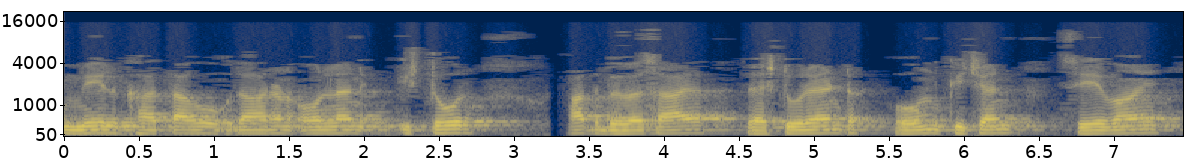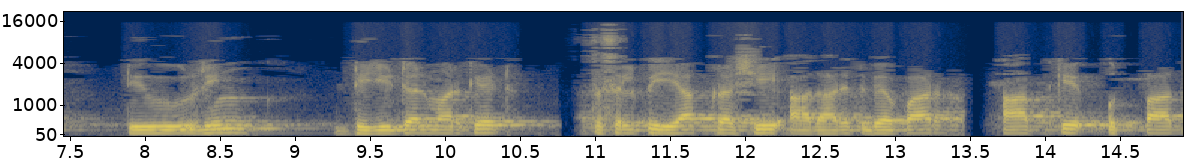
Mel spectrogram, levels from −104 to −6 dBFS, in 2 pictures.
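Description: From start to end the speech carries heavy WMA compression damage, likely from a low bitrate around 24 kbps. Long transform blocks smear quantisation noise, so consonants ring and washy hiss pumps with the voice. Nothing survives above 15.2 kHz.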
